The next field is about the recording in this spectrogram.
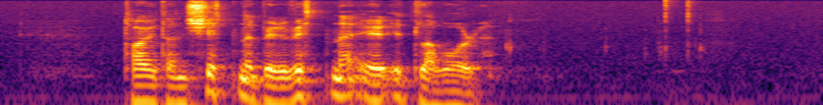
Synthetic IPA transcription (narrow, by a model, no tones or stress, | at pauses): t̪ʰɑd̪ʰɛnɕɪt̪nəbɪɾʋɪt̪nəʔɛːɹʔɪd̪lɑʋoːɹə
